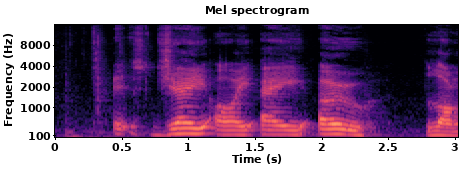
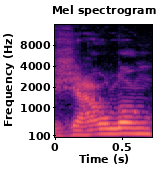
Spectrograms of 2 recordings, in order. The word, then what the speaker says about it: Jiaolong: I mean, it's pronounced Jai as in J-Y long, but it's J-I-A-O long. I thought it was Jiaolong, but I've listened to other people on videos, pronouncing it, and it's Jiaolong. So, but anyway, so it's this little submarine.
